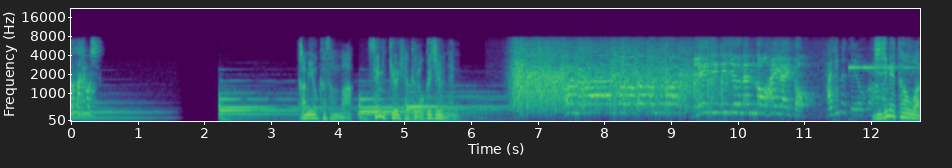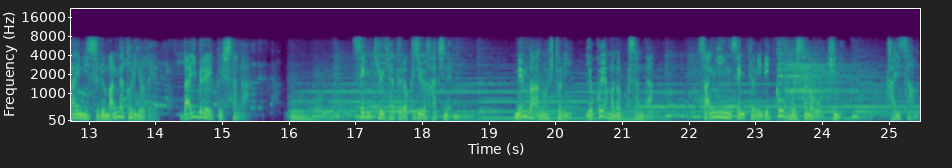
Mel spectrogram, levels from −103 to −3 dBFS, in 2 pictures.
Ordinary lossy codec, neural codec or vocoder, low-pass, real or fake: Opus, 16 kbps; none; 7.2 kHz; real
